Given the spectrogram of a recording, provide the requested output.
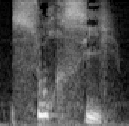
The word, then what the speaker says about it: sourcils: Les sourcils. Okay, so it's quite strange because you get this LS at the end, but then, well, you don't pronounce them.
